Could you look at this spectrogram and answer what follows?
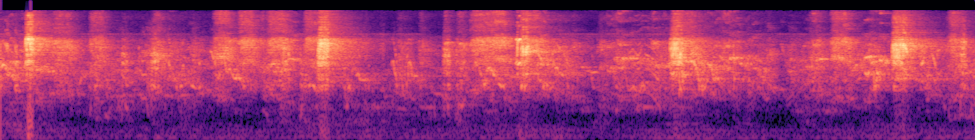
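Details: Budgerigars singing on a perch, a steady high twittering warble punctuated by sharp clicking squawks about every second.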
